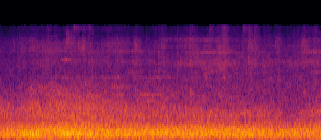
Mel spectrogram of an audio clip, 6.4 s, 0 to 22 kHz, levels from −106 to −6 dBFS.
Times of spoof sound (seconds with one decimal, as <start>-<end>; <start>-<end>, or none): 0.5-1.2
